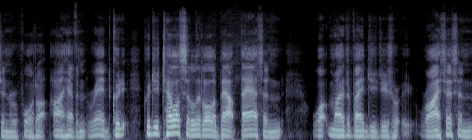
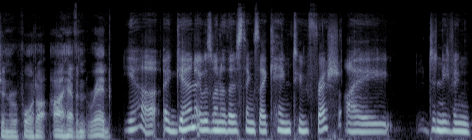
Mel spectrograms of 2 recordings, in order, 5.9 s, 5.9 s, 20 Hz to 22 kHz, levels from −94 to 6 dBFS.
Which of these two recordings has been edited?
second; 2 cuts; at 1.4 s, 4.3 s

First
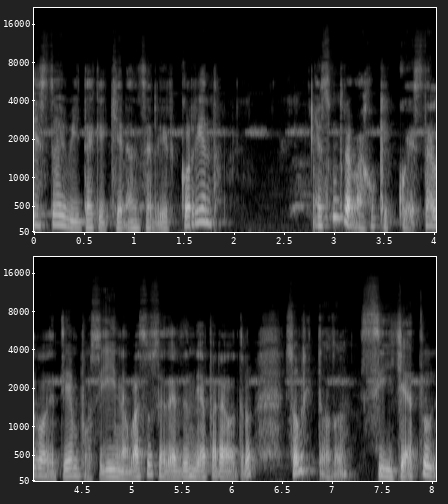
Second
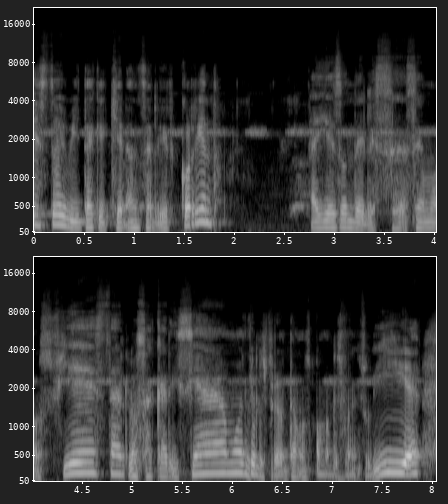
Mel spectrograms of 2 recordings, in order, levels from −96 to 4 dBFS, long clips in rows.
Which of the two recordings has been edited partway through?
second; 3 cuts; at 2.7 s, 4.9 s, 6.2 s

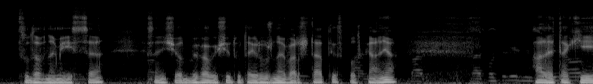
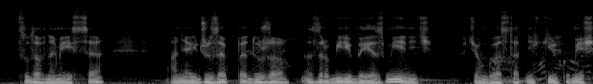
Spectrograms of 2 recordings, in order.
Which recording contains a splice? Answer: first; 1 cut; at 1.5 s

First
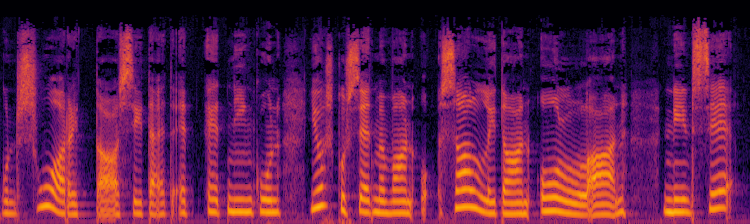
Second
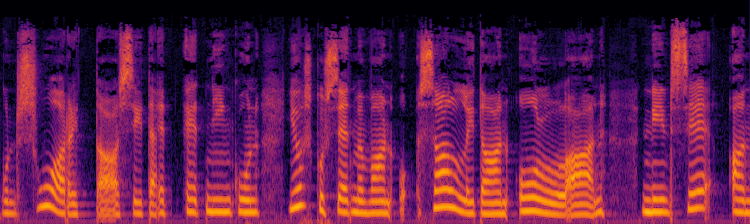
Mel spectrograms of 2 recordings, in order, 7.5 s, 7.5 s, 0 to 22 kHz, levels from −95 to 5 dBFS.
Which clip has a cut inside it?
second; 1 cut; at 1.6 s

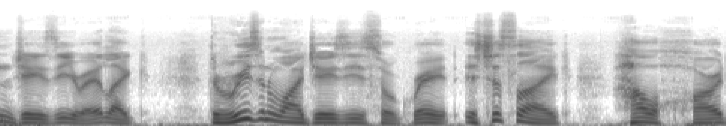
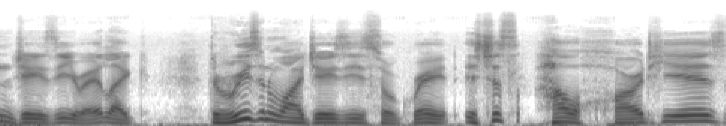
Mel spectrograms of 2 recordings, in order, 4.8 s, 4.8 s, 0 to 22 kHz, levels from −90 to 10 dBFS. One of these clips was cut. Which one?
second; 1 cut; at 3.4 s

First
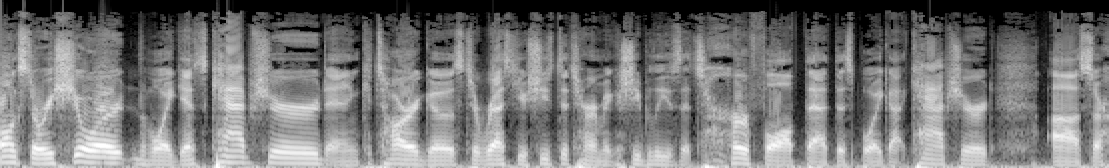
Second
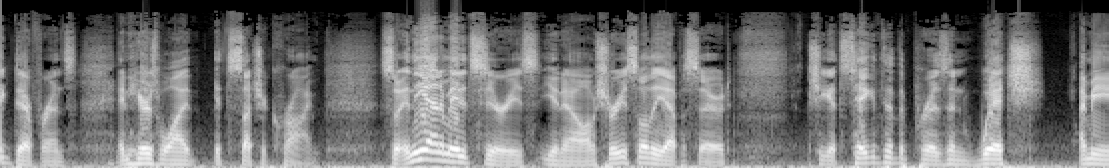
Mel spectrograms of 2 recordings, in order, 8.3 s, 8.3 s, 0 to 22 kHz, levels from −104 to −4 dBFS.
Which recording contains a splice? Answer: second; 1 cut; at 6.1 s

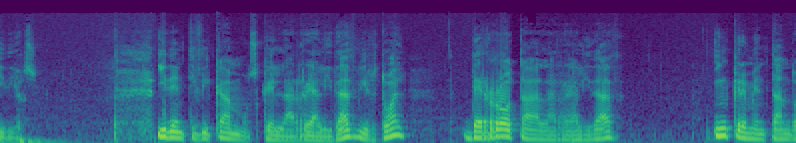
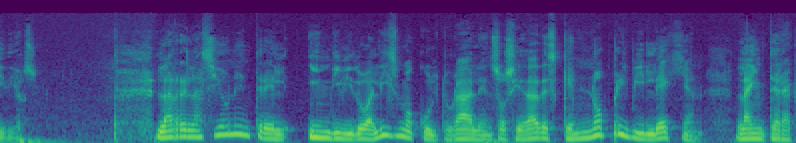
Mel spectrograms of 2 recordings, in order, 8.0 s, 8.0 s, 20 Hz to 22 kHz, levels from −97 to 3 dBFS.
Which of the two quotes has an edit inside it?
first; 1 cut; at 1.5 s

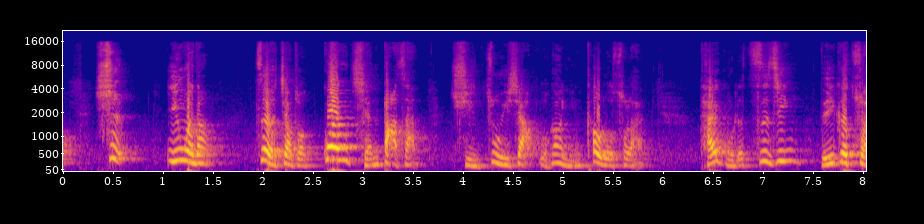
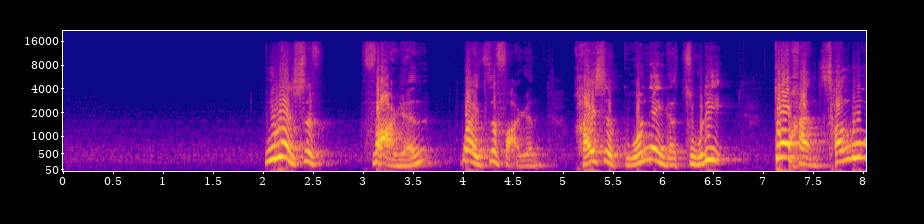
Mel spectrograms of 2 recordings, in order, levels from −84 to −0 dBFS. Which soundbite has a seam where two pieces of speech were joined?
first; 2 cuts; at 3.7 s, 4.9 s

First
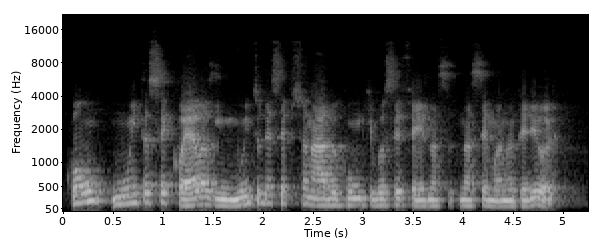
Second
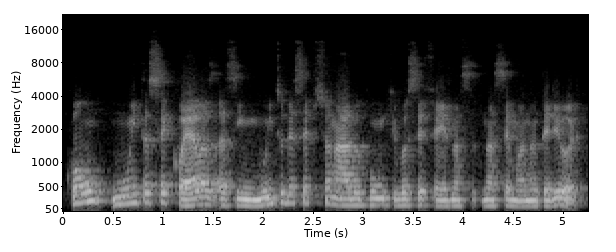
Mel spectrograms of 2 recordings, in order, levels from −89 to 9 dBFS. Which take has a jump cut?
first; 1 cut; at 1.5 s

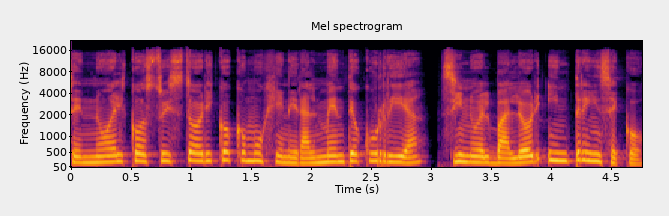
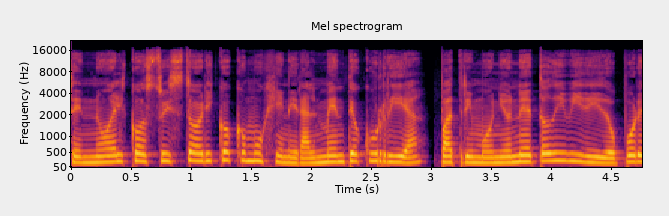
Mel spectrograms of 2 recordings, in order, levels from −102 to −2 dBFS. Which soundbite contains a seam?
second; 1 cut; at 3.0 s

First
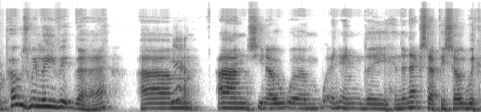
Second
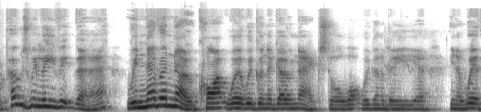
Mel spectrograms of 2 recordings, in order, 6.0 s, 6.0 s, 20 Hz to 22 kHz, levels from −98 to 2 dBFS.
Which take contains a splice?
second; 1 cut; at 1.6 s

